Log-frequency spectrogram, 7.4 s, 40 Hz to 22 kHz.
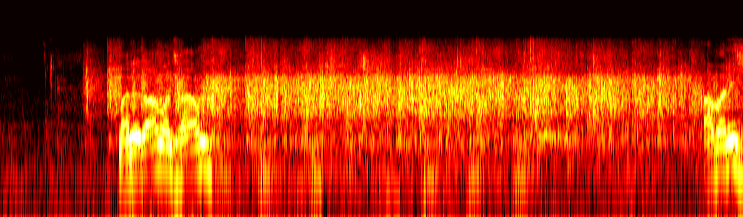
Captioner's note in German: Beifall bei der CDU und dem BÜNDNIS 90/DIE GRÜNEN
